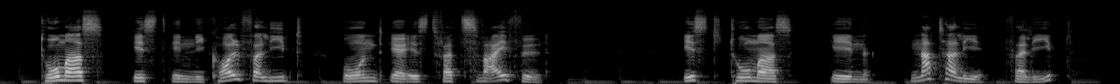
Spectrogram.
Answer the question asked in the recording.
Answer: Nein, Thomas ist nicht in Natalie verliebt.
